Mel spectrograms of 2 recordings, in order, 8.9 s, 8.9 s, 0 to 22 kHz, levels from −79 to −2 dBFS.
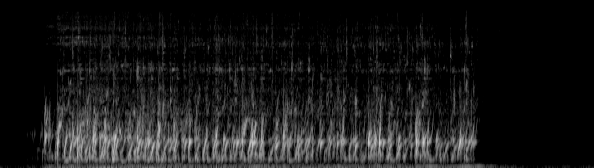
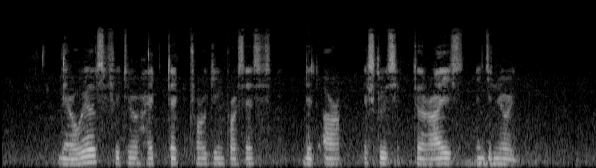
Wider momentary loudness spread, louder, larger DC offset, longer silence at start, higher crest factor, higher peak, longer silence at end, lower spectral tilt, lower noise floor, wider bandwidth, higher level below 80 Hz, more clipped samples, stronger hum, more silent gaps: second, 9 LU vs 17 LU; about the same, -31 LUFS vs -30 LUFS; neither; first, 0.65 s vs 0.05 s; about the same, 22 dB vs 20 dB; about the same, -10 dBFS vs -12 dBFS; first, 1.7 s vs 0 s; about the same, -4.5 dB/octave vs -4.5 dB/octave; first, -77 dBFS vs -54 dBFS; first, 16.5 kHz vs 11.5 kHz; first, -58 dBFS vs -64 dBFS; neither; neither; neither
